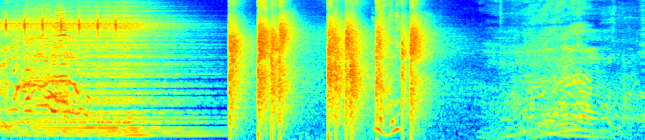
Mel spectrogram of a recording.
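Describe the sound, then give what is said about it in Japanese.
Party crackers popped as a prank on a town street make several sharp, loud cracks in quick succession after a sustained tonal sound, followed by a voice. “クラッカー。いたずら。”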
